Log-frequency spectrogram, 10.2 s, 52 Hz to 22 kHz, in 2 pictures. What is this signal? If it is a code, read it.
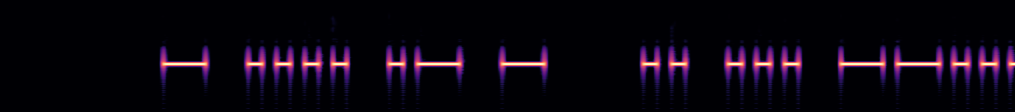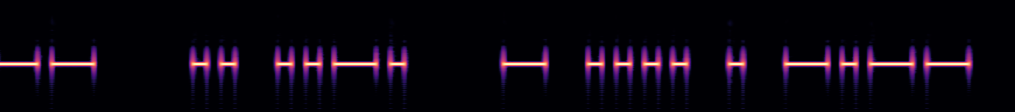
Morse code, heard as a keyed tone, about 17 wpm, 700 Hz. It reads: THAT IS, IF THEY
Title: Sentences from Top 1100 Words 17wpm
